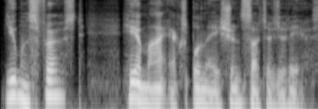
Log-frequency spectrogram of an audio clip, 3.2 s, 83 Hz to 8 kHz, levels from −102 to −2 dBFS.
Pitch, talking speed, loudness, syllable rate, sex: 100 Hz, 205 wpm, -22 LUFS, 5.3 syllables/s, male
